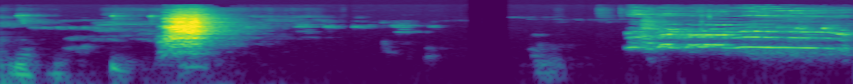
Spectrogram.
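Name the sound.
birds calling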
